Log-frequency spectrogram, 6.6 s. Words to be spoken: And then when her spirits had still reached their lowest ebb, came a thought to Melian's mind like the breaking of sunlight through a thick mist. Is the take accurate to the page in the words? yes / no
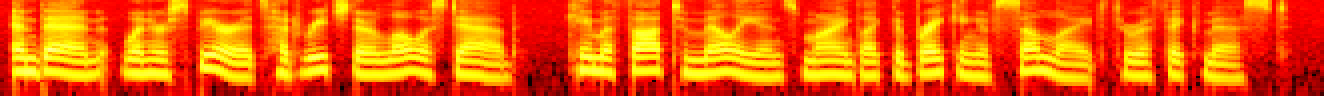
no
